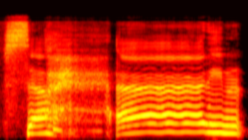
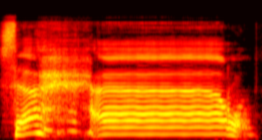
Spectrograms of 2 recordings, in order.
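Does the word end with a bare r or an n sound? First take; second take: n sound; bare r. First: The word ends with an added n sound. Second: The word stops short on the r sound.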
